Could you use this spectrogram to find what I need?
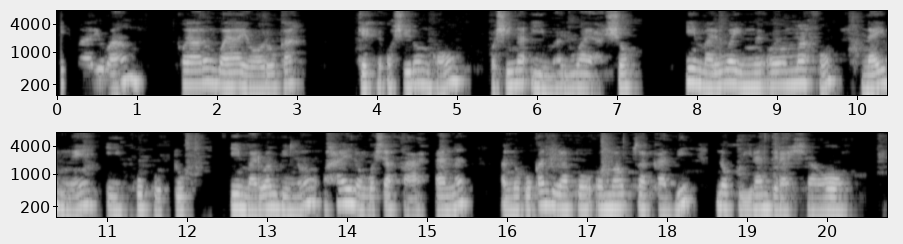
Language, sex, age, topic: Oshiwambo, female, 18-24, finance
